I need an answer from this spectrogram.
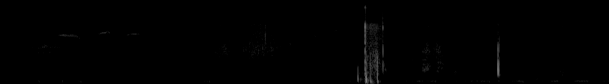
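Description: Faint, scattered bird chirps over quiet outdoor ambience. A short, sharp knock a little past halfway is the loudest sound, and a single click follows about a second later.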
